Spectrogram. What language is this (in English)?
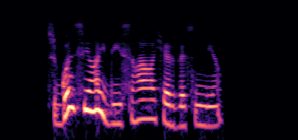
Kabyle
